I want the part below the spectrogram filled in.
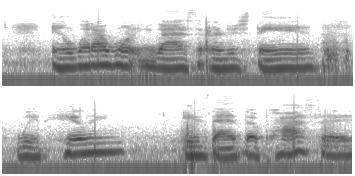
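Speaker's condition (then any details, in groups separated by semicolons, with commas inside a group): Cerebral palsy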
